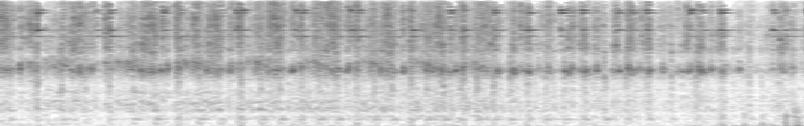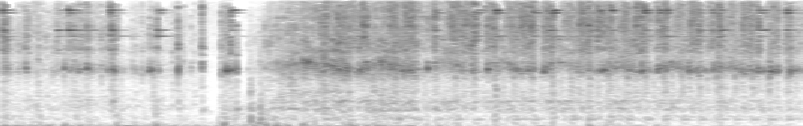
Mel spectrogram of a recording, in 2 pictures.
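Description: A sewing machine stitches quickly in a woman's home tailoring workshop, its needle hammering in a fast, even mechanical rhythm. The run breaks off for a split second, then picks up again at the same steady pace.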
